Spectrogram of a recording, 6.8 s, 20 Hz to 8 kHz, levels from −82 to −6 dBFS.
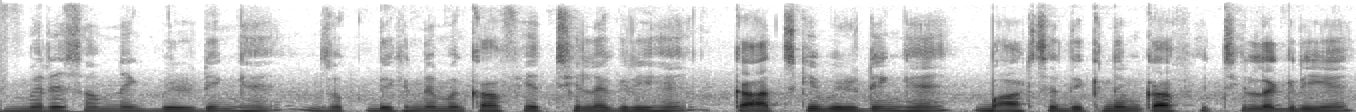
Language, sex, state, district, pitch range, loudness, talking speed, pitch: Hindi, male, Rajasthan, Bikaner, 130-140 Hz, -22 LUFS, 230 wpm, 135 Hz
